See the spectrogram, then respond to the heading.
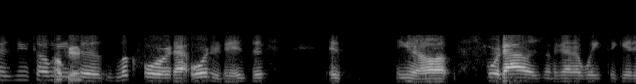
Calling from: Maryland, United States; I'm calling from Maryland.

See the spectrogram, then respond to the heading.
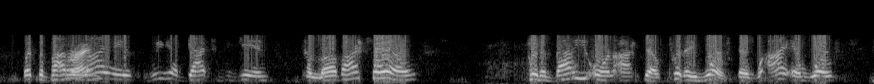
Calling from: Chicago, Illinois, United States; I'm calling from Chicago.

